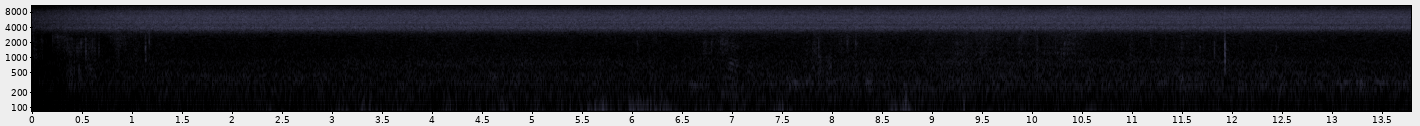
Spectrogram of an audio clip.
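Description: Steady high-pitched chorus of insects that fades in at the start and then holds unbroken.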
